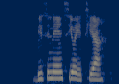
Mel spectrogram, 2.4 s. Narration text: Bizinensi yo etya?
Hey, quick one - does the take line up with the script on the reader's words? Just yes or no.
yes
